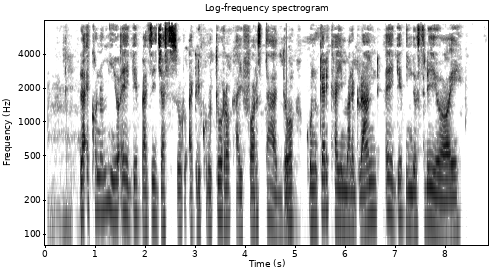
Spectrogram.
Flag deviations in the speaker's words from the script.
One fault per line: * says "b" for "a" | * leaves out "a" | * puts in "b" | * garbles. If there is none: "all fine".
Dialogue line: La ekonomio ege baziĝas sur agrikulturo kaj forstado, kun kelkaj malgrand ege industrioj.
all fine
